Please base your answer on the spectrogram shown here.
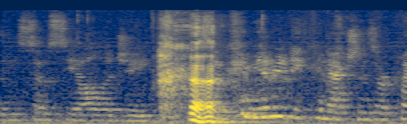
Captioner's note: speakers laughing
